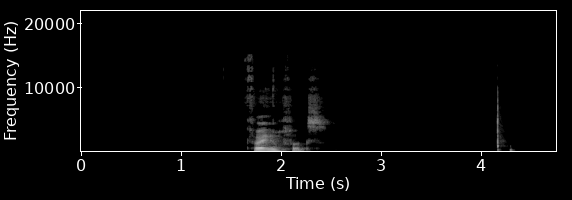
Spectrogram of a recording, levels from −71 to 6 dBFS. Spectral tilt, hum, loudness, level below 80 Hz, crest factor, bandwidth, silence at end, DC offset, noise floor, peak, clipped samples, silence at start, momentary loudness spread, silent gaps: -4.5 dB/octave; none; -29 LUFS; -76 dBFS; 26 dB; 16 kHz; 0.45 s; under 0.1%; under -90 dBFS; -8 dBFS; under 0.1%; 1.65 s; 14 LU; none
